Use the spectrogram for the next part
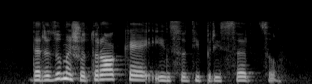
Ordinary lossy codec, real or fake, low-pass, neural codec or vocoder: none; real; none; none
